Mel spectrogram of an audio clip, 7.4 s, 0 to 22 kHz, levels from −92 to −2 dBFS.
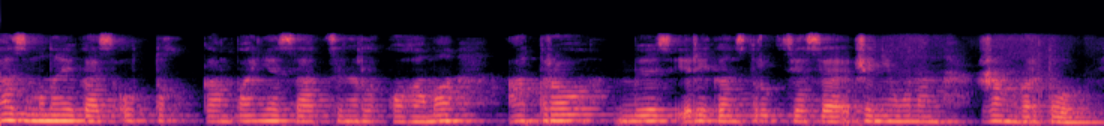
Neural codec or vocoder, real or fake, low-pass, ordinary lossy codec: none; real; 7.2 kHz; none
